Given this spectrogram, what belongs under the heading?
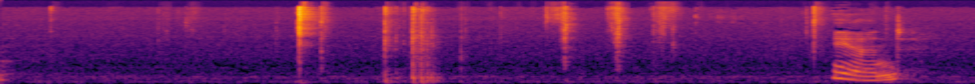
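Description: Scissors snip off the end of a strip of glittery card decoration, a few sharp close clicks and brief rustles of paper, with a louder cutting crunch near the end and no talking.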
